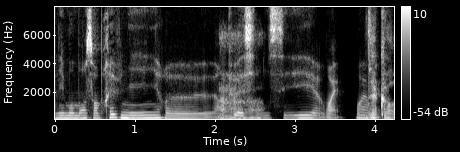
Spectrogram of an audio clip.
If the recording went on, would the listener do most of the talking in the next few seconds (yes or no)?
yes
